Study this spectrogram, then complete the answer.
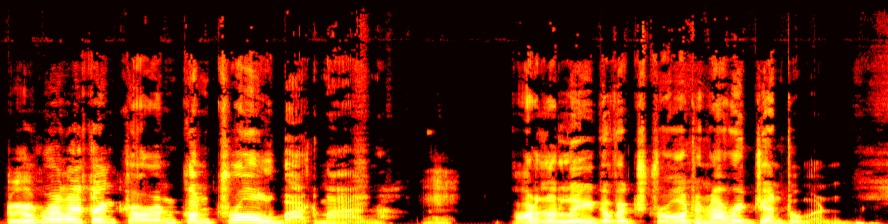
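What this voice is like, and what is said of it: Villain voice, hollow, Connery-like. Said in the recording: “It's basically just a Sean Connery impression ... you got to cover up your mouth, so it's got a little bit of a hollow sound to it”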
